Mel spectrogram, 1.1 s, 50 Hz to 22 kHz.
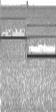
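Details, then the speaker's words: Zoll R-Series defibrillator charging to 30 joules in defib mode for a test shock delivered into the machine via the therapy cable: steady high electronic tone stepping down to a lower steady tone. "So you'll just turn this to defib. We're going to select the energy down to 30 joules, charge,"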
